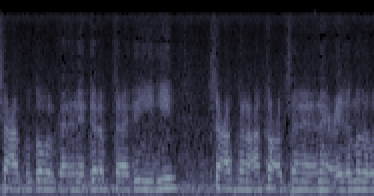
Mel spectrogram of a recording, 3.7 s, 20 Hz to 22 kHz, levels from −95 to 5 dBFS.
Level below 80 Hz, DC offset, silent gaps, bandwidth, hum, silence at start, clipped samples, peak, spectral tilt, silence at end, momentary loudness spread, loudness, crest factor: -66 dBFS; under 0.1%; none; 16 kHz; none; 0 s; under 0.1%; -26 dBFS; -6 dB/octave; 0 s; 2 LU; -41 LUFS; 14 dB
